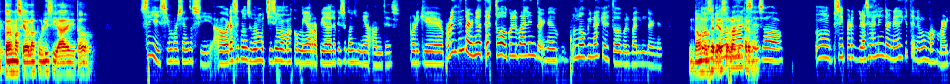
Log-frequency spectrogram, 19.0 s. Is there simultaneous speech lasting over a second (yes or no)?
yes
